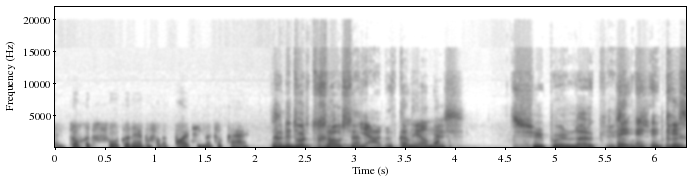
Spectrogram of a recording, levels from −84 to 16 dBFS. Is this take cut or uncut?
cut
